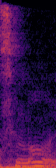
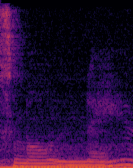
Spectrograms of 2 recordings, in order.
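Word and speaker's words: Raven-Symoné: Raven Simone is not Simone. It's Simone or Simone. Yeah. Or whatever. Like you pronounce the E at the end because it's French or.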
